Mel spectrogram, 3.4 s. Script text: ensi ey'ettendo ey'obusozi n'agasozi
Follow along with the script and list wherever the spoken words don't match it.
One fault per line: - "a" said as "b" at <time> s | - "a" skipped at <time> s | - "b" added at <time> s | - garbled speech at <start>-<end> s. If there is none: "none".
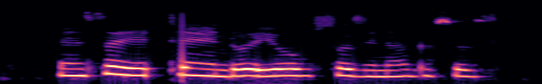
none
